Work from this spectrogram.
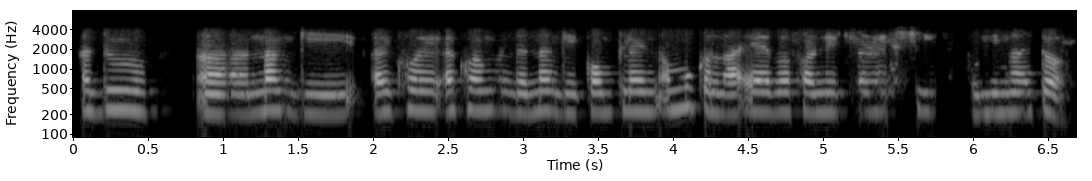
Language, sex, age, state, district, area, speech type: Manipuri, female, 18-30, Manipur, Kangpokpi, urban, conversation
